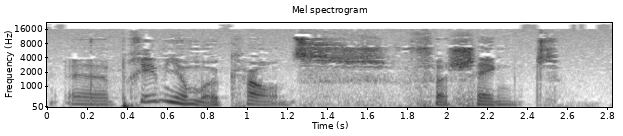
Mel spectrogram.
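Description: A woman speaks very slowly, with noticeable background noise behind her voice. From Berlin. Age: 30s. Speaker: sex educator and podcast co-host. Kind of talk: casual chat.

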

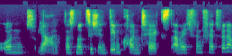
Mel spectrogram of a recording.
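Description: At a moderate pace, a woman speaks in a plain, everyday voice with medium pitch. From Saarland, Germany. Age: 30s. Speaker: politician. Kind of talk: interview.

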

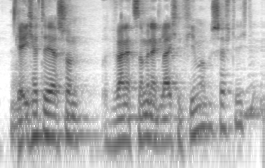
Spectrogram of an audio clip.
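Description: Audible room echo surrounds a man with a fairly low, somewhat breathy voice. He talks at a very fast pace. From Ruhr area, Germany. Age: 30s. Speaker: construction business founder. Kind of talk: podcast interview.

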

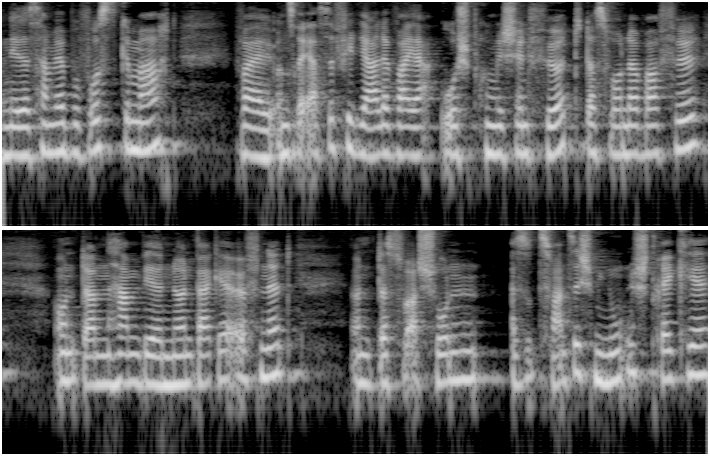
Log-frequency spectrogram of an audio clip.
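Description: A woman speaks at a moderate pace and medium pitch with monotone, flat intonation and very even loudness, over noticeable background noise. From western Germany, Bonn. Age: 20s. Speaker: food franchise owner. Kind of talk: casual interview.

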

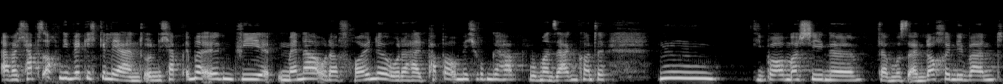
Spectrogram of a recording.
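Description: Somewhat breathy and dark, mellow in tone, a woman with a fairly high pitch speaks at a fairly quick pace, her loudness very even and her pitch variation ordinary. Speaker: podcast co-host. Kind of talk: casual chat.

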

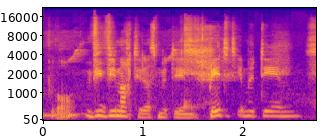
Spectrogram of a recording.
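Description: With noticeable background noise behind him, a man speaks at a fairly quick pace. His pitch is high. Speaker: podcast host. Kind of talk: casual chat. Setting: outdoors in a garden.

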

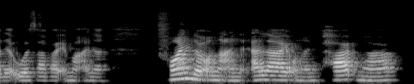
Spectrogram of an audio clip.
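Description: Moderately paced speech from a woman, pitched in the middle of her range. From US Midwest, Wisconsin. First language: English (speaking German). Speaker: anthropologist. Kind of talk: online discussion, guest talk. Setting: video call. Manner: halting, many fillers.

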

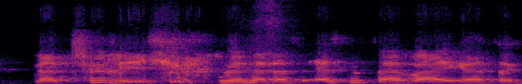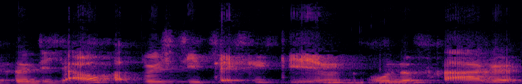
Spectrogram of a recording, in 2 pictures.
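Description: A woman speaks at a moderate pace in a fairly high pitch, her loudness very even. Noticeable background noise runs underneath. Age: 30s. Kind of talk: interview.

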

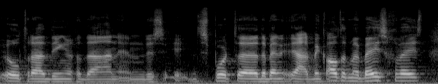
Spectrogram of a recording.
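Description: With a plain, everyday voice, a man speaks at a fairly quick pace. His intonation stays fairly even. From Netherlands, Almere. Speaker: podcast host, sports journalist. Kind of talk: casual chat.

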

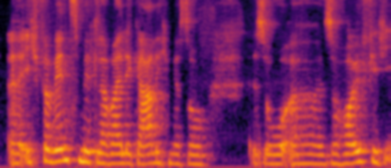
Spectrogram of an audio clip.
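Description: A woman speaks in a somewhat breathy voice with a slight Swabian accent. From Swabian Jura, Swabia (southern Germany). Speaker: coach. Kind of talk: casual chat.

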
